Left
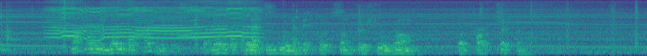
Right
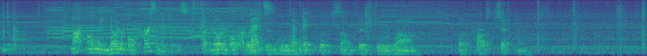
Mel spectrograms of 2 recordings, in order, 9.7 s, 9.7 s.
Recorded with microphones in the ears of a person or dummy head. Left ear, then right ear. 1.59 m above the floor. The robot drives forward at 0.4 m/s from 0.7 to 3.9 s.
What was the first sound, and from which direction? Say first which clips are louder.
A man speaking: even; 70° right (ahead or behind).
